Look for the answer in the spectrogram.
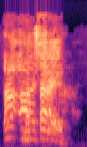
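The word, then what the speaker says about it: Matai (מתי): In fact, how do you say when in Hebrew? – Matai. – Matai.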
